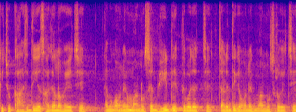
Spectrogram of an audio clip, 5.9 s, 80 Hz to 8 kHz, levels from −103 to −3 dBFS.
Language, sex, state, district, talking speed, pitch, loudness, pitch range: Bengali, male, West Bengal, Paschim Medinipur, 160 wpm, 120 Hz, -16 LUFS, 115-125 Hz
